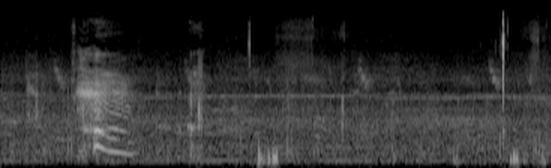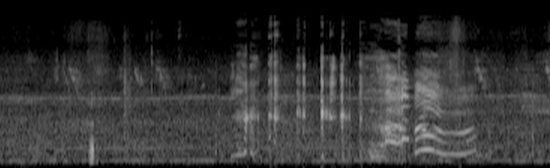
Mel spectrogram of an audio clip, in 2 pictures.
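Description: A toddler squeals with delight close by.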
